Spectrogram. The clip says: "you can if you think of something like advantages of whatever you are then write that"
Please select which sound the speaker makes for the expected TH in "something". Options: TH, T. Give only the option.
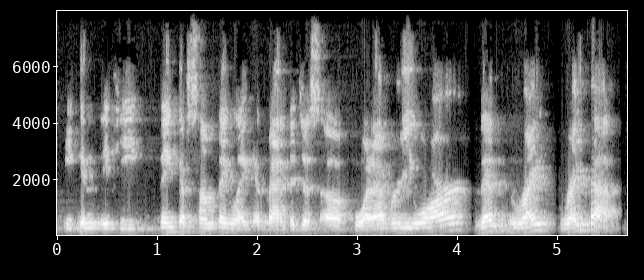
TH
